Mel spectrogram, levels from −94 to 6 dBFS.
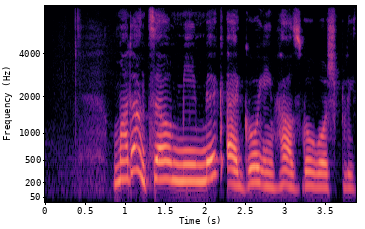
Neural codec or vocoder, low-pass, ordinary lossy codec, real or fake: none; none; none; real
